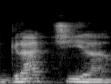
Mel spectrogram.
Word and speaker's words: gratia: A palavra graça, ela vem do latim gratia. Escreve gratia, mas pronuncia-se gratia.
